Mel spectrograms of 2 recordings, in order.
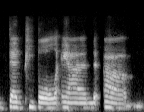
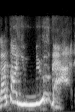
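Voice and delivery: surprised; 8 semitones higher, 5 dB louder than usual. Retold or imitated. Moved exchange with her sister.

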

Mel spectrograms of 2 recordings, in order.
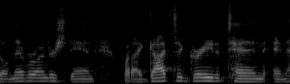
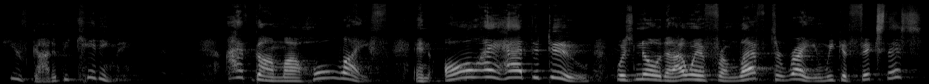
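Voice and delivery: disbelief; 5 semitones higher, 6 dB louder than usual. Retold or imitated. Retold disbelief at simple fix.

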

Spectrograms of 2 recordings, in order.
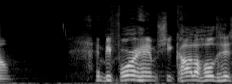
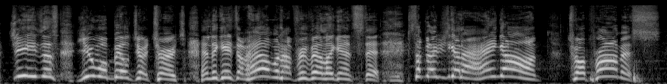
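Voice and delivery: full-force preaching; 6 semitones higher than usual. Acted. Pastor rallies the church to hang on, full force. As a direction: preach it out to the congregation.

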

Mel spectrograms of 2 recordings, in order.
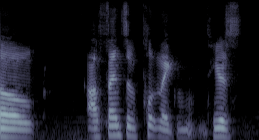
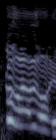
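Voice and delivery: high fake groans of pain; mock pained cries; 11 semitones higher, much faster than usual. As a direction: imitate a player flopping. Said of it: "He went".

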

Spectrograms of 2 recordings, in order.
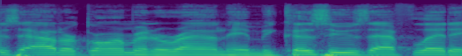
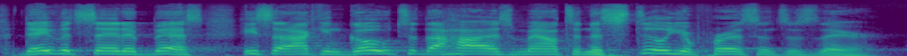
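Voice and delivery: preaching at full force; 5 semitones higher than usual. Acted. Pastor preaching to the church, building to full force. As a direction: build the sermon to a climax.

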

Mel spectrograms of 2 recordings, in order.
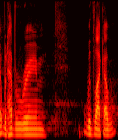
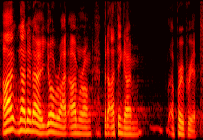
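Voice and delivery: ordinary talk, nothing marked

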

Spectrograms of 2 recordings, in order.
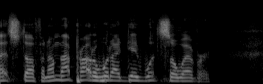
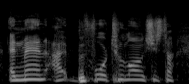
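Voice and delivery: ordinary talk

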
